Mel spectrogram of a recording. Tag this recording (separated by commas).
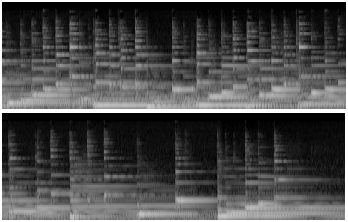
Music, playing harp, Harp, Musical instrument, Plucked string instrument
